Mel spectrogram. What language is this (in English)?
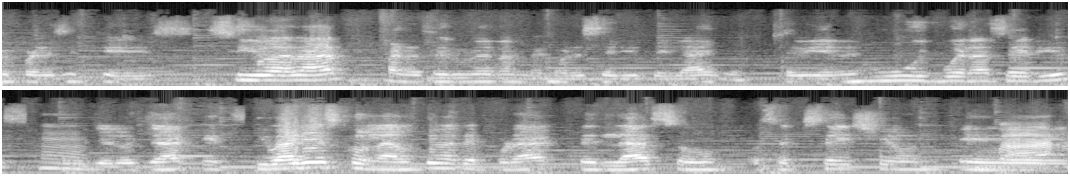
Spanish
